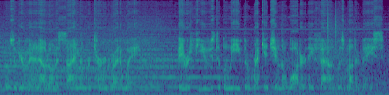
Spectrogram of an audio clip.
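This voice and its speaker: Calm seasoned military adviser from a video game, low voice, measured confiding briefing, music playing. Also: male voice. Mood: grave, ominous. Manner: measured, confiding, storytelling delivery. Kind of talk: video game voice acting, dramatic briefing monologue.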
